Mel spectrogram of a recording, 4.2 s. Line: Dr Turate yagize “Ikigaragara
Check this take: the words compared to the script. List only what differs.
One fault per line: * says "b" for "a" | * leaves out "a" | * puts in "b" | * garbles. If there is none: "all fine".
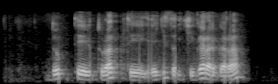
all fine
